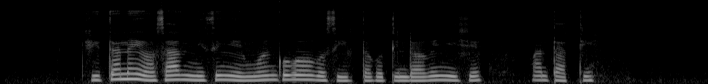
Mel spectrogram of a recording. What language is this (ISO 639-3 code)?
kln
